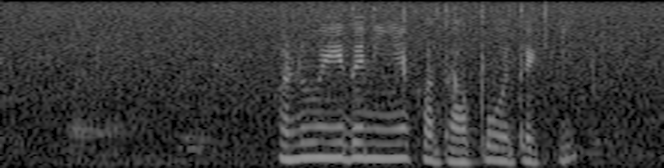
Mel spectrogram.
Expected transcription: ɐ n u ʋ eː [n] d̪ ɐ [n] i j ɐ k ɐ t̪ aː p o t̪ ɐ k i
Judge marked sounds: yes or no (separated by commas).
no, yes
